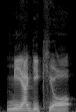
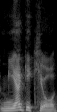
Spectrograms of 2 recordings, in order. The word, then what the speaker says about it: Miyagikyo: Miyagikyo. This one really seems to baffle people. Don't put the stress on the gi. Also note that kyo is one syllable. It's not kyo.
